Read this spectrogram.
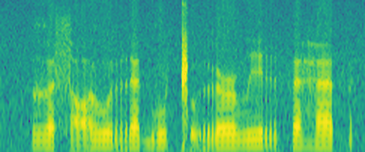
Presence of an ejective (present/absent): absent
